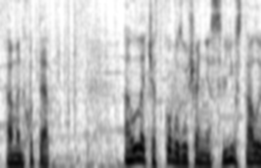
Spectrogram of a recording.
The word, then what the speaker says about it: Аменхотеп: імен використовують інакше прочитання наприклад ім'я іменихтп яке згідно з діючими єгптологічними нормами мало б читатися як іменхетеп традиційно вимовляється Аменхотеп але частково звучання слів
